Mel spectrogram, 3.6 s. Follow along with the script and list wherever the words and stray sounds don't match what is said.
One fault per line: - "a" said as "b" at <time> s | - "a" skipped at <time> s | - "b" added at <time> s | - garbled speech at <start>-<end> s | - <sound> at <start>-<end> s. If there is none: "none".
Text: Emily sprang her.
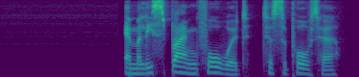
- "forward to support" added at 2.0 s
